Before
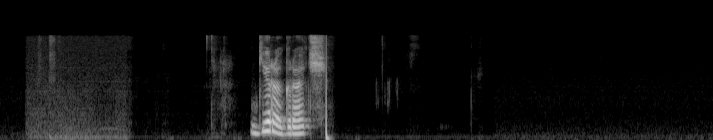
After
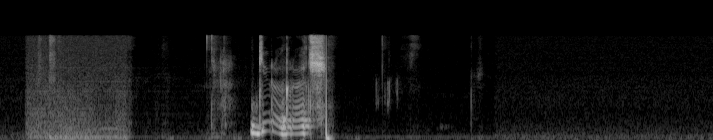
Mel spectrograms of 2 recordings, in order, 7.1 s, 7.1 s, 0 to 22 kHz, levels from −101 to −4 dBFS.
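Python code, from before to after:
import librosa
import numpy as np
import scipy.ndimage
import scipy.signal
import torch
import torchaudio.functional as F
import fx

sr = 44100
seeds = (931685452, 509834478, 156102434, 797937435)

y = fx.over_compress(x, sr, threshold_db=-35.0, ratio=-0.5)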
